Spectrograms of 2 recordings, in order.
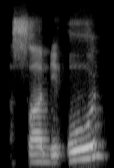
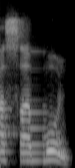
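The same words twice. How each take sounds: First: الصابئون with a clear glottal stop; hamza sounded in الصابئون. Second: الصابون without a glottal stop; hamza dropped in الصابون. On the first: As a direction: articulate the hamza before the long u in الصابئون. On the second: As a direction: glide straight into the long u, no hamza in الصابون. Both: Shown as a demonstration. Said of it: "بدون همزة".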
